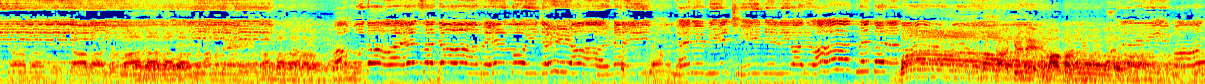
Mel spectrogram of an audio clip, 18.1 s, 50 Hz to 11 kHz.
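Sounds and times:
boy singing into a microphone: 5.0 - 14.1, 16.6 - 18.0.

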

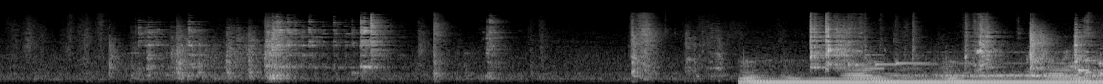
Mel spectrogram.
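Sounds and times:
dishes and cutlery clinking: 1.2 - 4.0, 8.1 - 8.8.

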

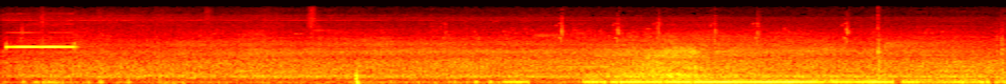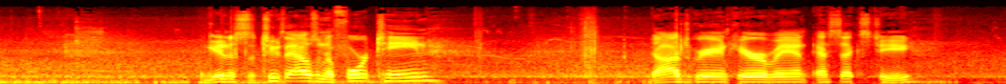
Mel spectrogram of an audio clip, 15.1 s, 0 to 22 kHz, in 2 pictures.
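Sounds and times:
warning beep: 0.0 - 0.6
liftgate motor humming: 3.2 - 9.1.

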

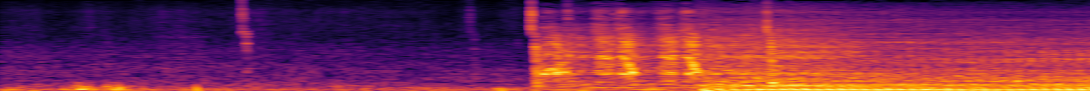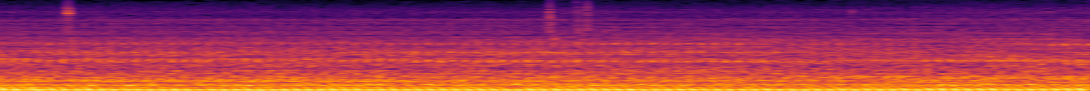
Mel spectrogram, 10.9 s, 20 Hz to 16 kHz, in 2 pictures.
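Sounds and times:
electric starter cranking engine: 2.7 - 4.6.

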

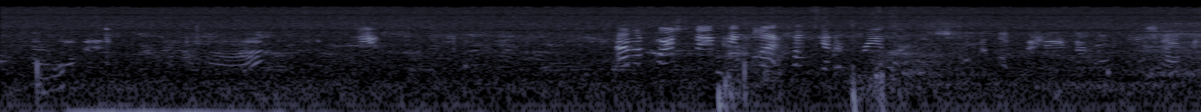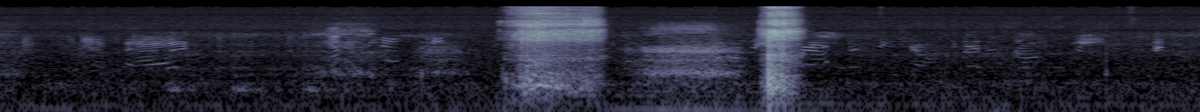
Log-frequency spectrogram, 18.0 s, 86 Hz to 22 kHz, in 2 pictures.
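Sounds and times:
faint speech from laptop speakers: 0.0 - 12.9
person sneezing: 12.8 - 13.6, 14.7 - 15.0
breathy intake: 12.8 - 15.0.

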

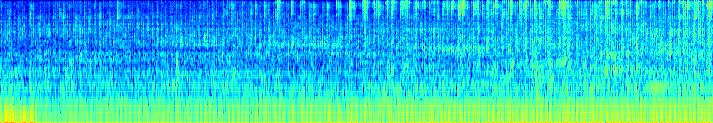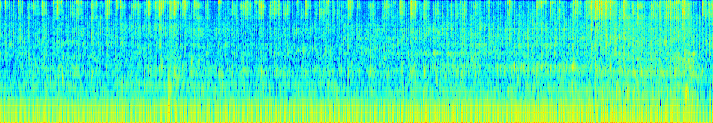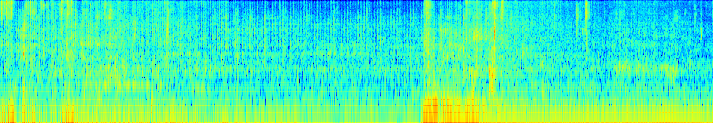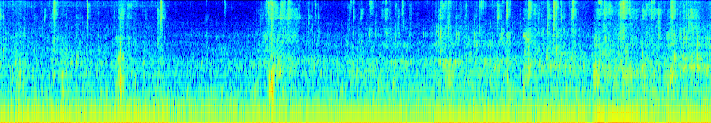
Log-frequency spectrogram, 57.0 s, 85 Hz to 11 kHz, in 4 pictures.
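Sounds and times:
diesel tractor engine running: 0.0 - 57.0.

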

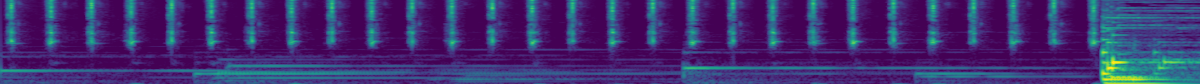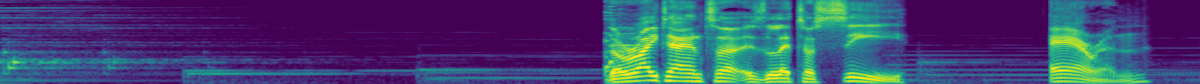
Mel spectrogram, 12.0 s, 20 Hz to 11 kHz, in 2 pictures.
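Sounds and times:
countdown timer ticking: 0.0 - 6.9
soft background music: 0.0 - 12.0.

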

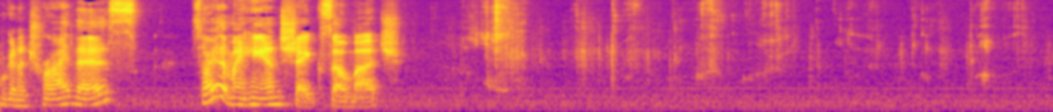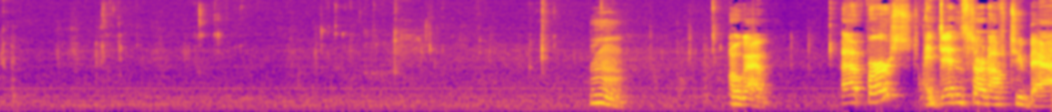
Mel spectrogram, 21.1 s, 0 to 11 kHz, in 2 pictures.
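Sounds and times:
person chewing crunchy chips: 4.4 - 16.2.

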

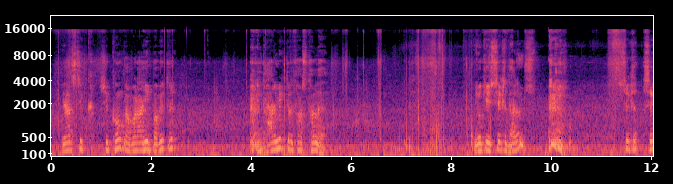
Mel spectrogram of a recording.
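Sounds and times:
person speaking: 0.2 - 2.6
man clearing his throat: 4.0 - 4.4, 9.9 - 10.5.

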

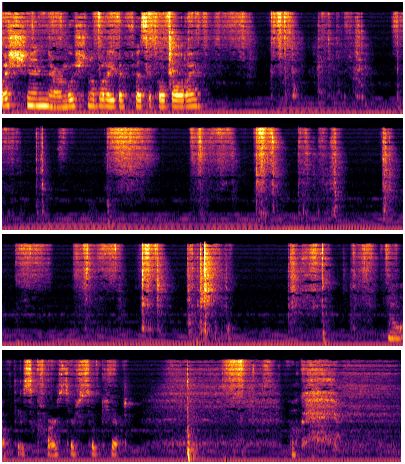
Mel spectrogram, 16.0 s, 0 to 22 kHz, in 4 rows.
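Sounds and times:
cards shuffled by hand: 0.9 - 10.3, 10.9 - 11.8.

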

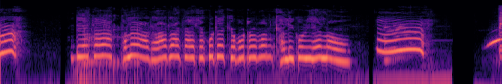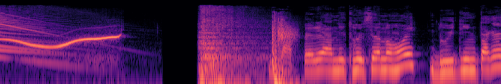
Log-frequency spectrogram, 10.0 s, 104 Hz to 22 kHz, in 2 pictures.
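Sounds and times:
sweeping whistle-like tone: 4.8 - 6.4.

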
